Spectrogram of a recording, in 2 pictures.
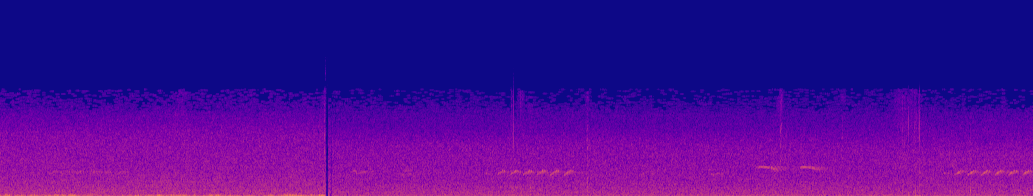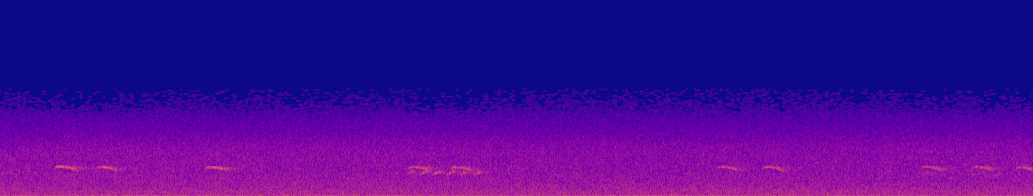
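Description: Wind buffeting the microphone with a low rumble for about five seconds, cutting off suddenly. After that comes a steady outdoor hiss, with a bird calling every few seconds in short high trills and pairs of quick chirps.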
